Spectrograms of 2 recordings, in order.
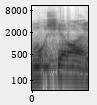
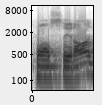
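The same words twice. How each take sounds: First: The middle consonant is an sh sound. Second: The middle consonant is a heavy emphatic s. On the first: The speaker calls it wrong. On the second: The speaker calls it right.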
